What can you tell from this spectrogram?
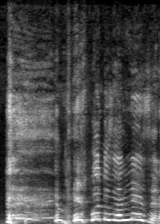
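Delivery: high squealing laugh on the words. Pretend. Teasing her friend about lizard, squealing laughter.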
